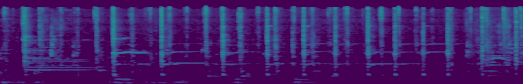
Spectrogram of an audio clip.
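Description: Unamplified electric guitar strings picked quietly, heard only acoustically while the players monitor through headphones: rapid pick clicks about five a second, with short thin notes.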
